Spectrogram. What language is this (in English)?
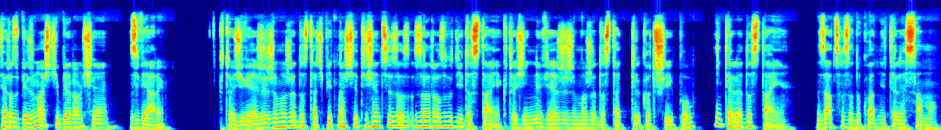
Polish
